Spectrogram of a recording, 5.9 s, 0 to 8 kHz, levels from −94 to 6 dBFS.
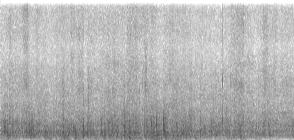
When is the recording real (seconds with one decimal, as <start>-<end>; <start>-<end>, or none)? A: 0.0-0.5; 1.4-3.4; 4.3-5.9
